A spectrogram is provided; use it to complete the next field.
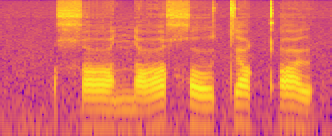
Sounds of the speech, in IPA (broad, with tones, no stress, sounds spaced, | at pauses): χ ɑ˩ n ɑ˩˥ χ o˧ t ə˥˩ qʼ ə˥˩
